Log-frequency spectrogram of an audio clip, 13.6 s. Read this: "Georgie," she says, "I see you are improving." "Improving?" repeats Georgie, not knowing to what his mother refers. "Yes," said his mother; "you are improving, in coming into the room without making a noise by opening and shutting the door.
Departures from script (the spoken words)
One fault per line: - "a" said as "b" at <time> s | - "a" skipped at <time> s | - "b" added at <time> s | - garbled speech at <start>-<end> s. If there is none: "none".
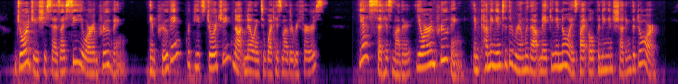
none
